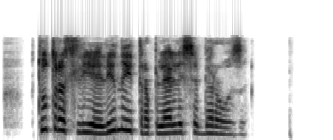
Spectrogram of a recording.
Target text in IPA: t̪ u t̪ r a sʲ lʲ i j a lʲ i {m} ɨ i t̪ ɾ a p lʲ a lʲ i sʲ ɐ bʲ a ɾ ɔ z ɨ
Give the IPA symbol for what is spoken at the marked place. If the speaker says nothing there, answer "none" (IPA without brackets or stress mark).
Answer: n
